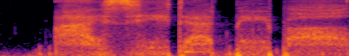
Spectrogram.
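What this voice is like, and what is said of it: Whispered line. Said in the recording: “I love a good whisper line.”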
